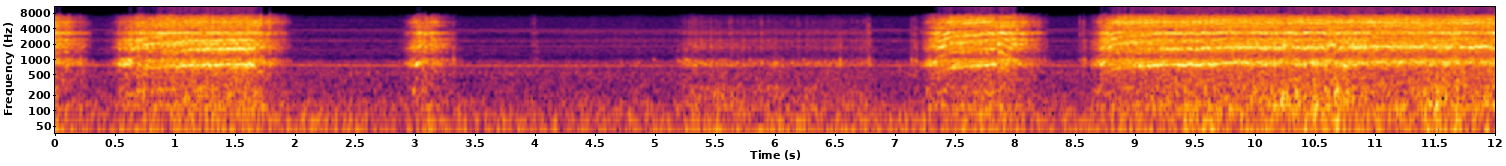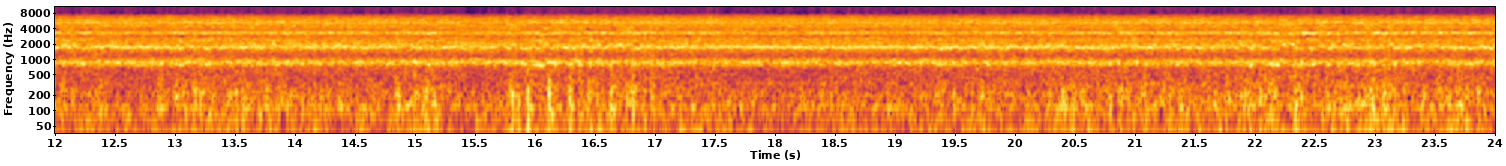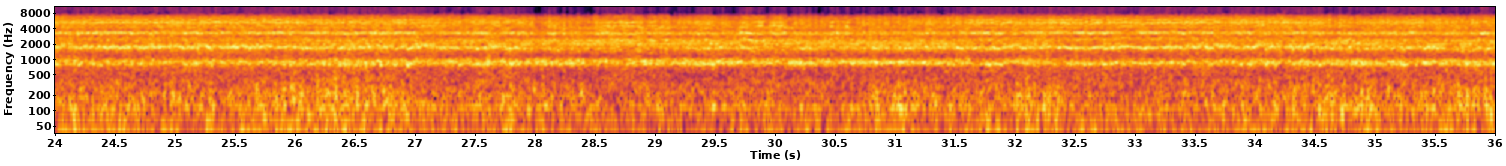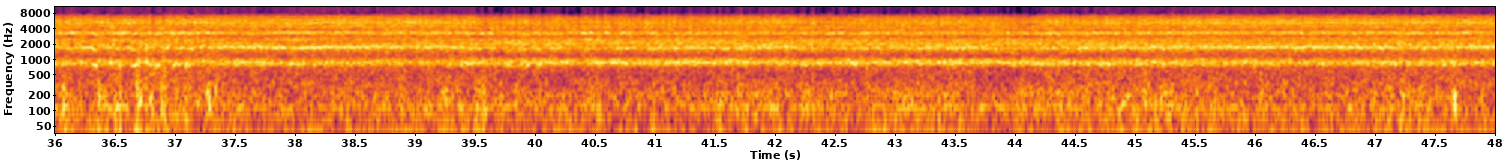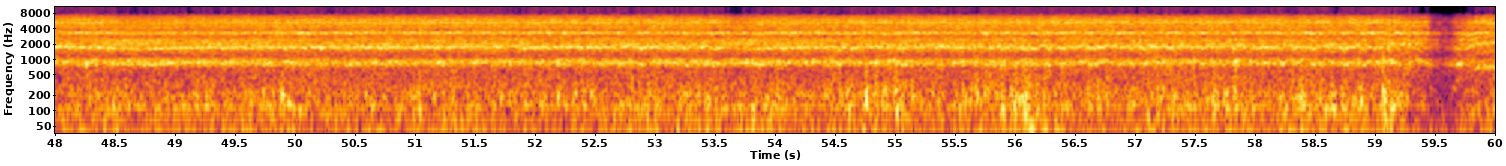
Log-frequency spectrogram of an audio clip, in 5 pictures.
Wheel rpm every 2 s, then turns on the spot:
110, 10, 10, 50, 140, 230, 230, 230, 230, 240, 230, 230, 230, 230, 220, 230, 220, 230, 220, 230, 230, 230, 230, 230, 230, 230, 230, 230, 230, 170.
4-6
